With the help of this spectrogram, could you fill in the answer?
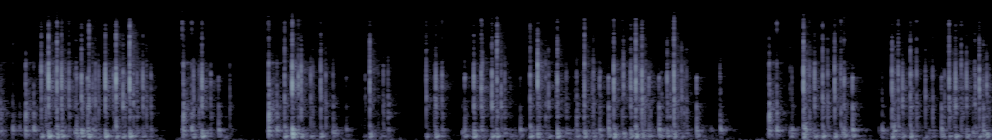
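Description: Steady fingertip typing on a compact mechanical keyboard with SA plastic keycaps produces dense runs of deep, thocky keystrokes with bright clicky edges. The keystrokes come in bursts separated by brief pauses, and each one dies away almost instantly.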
